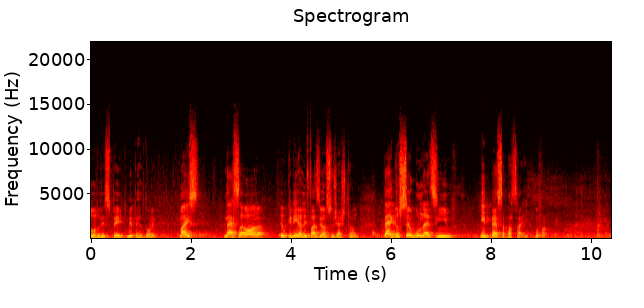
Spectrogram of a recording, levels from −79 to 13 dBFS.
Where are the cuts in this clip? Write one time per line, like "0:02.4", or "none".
none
